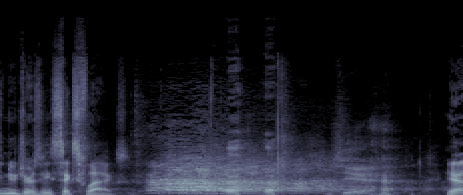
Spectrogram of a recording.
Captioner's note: laughter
